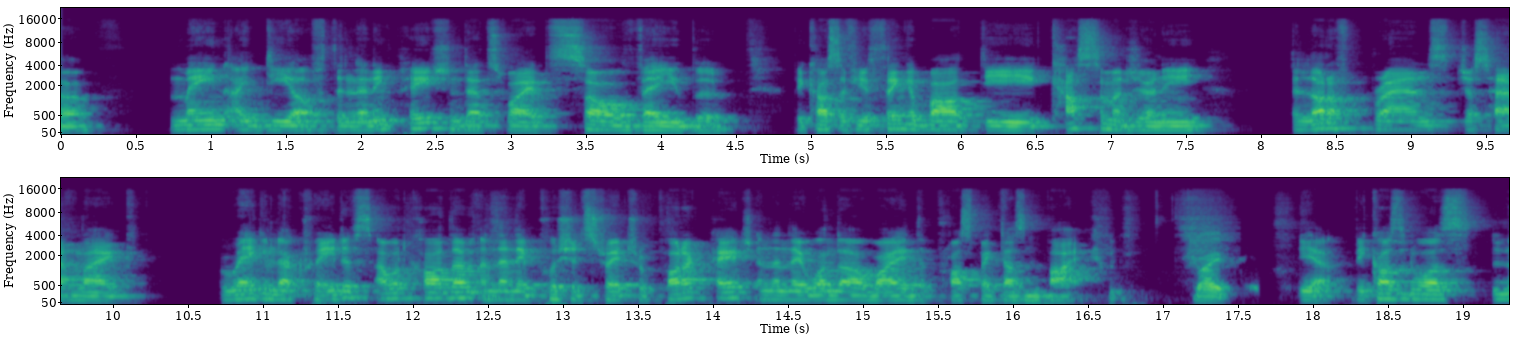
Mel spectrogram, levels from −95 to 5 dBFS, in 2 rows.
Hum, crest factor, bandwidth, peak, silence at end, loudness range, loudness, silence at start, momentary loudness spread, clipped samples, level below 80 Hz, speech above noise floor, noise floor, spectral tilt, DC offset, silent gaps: none; 18 dB; 16 kHz; -10 dBFS; 0 s; 2 LU; -28 LUFS; 0 s; 8 LU; under 0.1%; -64 dBFS; 35 dB; -63 dBFS; -4 dB/octave; under 0.1%; 7.96-8.16 s, 10.36-10.65 s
